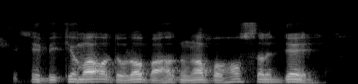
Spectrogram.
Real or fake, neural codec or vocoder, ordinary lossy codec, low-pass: fake; codec, 16 kHz, 0.8 kbps, ZipCodec; AAC, 64 kbps; 7.2 kHz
